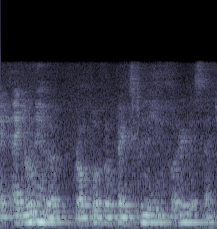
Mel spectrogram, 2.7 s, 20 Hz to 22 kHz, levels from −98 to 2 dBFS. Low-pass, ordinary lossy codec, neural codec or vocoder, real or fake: 7.2 kHz; none; none; real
